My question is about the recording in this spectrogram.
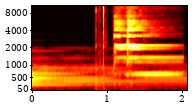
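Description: A subscribe-button sound effect: a quick double click a little under a second in, followed by a bright notification bell ding that rings out. Background music with sustained notes plays underneath.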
